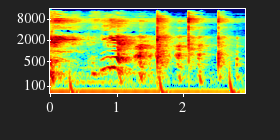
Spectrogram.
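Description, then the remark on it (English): Several sharp, crisp finger snaps, made as if to order an IPA at a bar, about four bright clicks at uneven intervals, pop out over a voice and some background murmur. “But when I started drinking IPAs, I would step to the bar and I was like, snap my fingers and be like, let me get an IPA.”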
